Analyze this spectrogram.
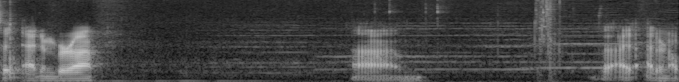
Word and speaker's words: Edinburgh: to pres prevent me from sieging Retreat and Edinburgh don't know why they give it that spelling um that is not how it's spelled it is like a little more intuitive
